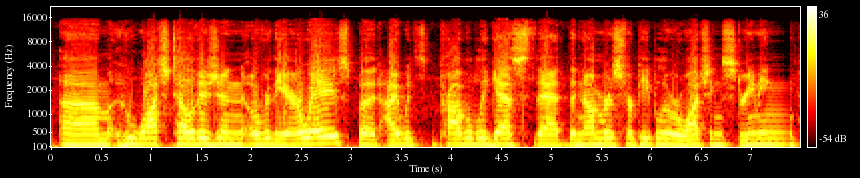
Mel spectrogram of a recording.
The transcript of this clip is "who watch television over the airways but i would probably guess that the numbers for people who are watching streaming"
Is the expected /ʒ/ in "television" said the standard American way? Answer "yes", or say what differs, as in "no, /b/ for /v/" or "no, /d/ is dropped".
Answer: yes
